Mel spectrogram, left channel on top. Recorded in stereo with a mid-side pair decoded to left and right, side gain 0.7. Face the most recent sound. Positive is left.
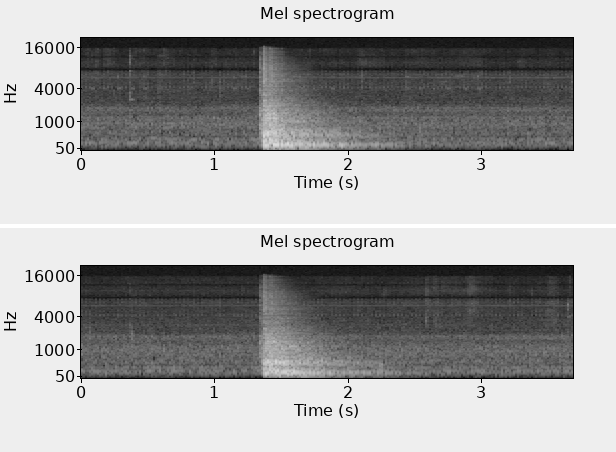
turn(degrees=40)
